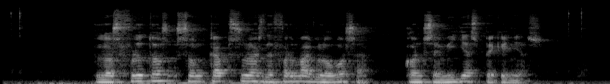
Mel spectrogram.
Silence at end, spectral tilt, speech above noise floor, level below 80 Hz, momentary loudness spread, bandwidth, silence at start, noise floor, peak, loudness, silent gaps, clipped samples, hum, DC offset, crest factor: 0.25 s; -5 dB/octave; 26 dB; -44 dBFS; 12 LU; 14 kHz; 0.2 s; -52 dBFS; -10 dBFS; -27 LUFS; none; under 0.1%; none; under 0.1%; 16 dB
